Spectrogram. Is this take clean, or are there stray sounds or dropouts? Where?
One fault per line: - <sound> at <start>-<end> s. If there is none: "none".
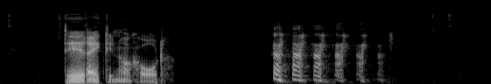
- laugh at 2.7-3.9 s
